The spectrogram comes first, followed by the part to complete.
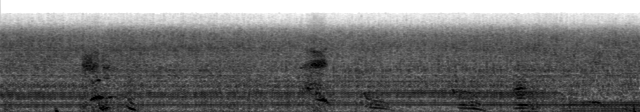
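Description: A biplane's piston engine running with a steady drone, with several falling yells from men fighting over it every second or two.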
